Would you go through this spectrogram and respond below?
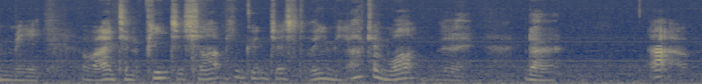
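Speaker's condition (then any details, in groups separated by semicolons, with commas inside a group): Cerebral palsy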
